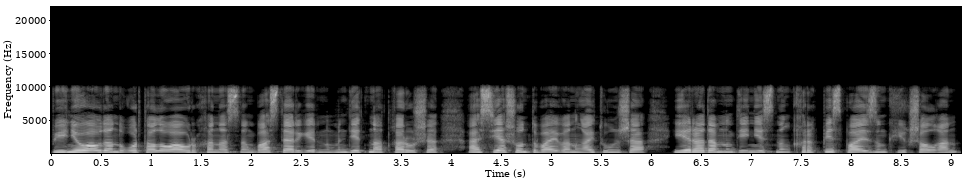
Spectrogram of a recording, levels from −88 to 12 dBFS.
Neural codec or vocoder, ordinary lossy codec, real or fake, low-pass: none; none; real; 9.9 kHz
